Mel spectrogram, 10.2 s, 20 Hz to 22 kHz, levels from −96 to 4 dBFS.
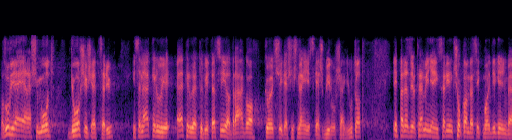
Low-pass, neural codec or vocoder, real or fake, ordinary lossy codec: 7.2 kHz; codec, 24 kHz, 3 kbps, HILCodec; fake; Opus, 16 kbps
